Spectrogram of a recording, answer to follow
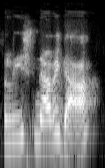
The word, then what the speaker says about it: Feliz Navidad: Keith, it's pronounced Feliz Navidad.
